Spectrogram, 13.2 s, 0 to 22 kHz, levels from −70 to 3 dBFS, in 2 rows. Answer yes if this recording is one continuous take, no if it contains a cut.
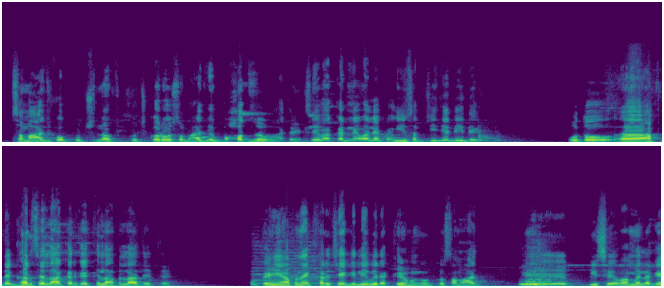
no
